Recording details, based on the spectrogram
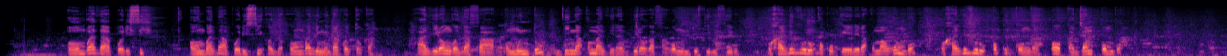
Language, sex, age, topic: Oshiwambo, male, 25-35, agriculture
